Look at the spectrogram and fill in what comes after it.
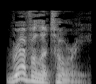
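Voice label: "revelatory", British English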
